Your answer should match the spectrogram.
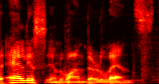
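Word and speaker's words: Ellis in Wonderland: Слово «Эллис» в его фамилии пишется через E-L-L-I-S, «Елолис». А пластинка называется «Елис in Wonderland». Читается «Элис in Wonderland».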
